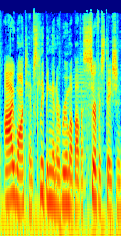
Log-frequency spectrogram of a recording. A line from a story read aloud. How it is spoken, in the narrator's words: she said with a snarl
